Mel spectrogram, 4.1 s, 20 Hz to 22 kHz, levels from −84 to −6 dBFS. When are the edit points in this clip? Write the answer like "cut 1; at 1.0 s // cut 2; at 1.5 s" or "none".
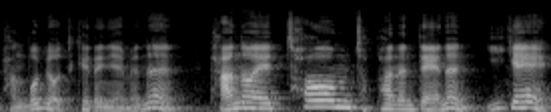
cut 1; at 1.5 s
